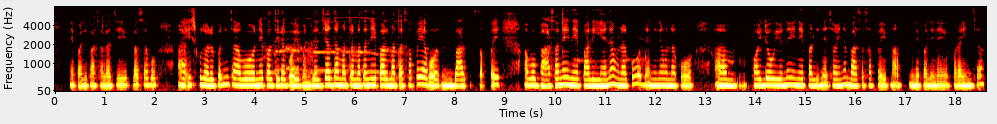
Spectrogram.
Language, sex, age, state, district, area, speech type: Nepali, female, 30-45, West Bengal, Jalpaiguri, rural, spontaneous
